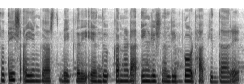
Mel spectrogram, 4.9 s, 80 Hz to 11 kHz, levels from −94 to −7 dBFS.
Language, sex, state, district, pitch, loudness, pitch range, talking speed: Kannada, female, Karnataka, Bangalore, 205 Hz, -16 LUFS, 180-210 Hz, 100 wpm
